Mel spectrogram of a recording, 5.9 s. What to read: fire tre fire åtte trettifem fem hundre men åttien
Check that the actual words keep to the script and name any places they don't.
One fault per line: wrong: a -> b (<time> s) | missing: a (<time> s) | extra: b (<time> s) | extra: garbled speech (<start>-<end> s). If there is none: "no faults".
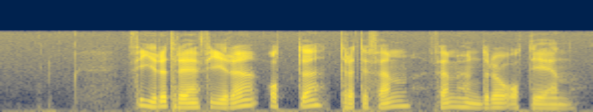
wrong: men -> og (5.0 s)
